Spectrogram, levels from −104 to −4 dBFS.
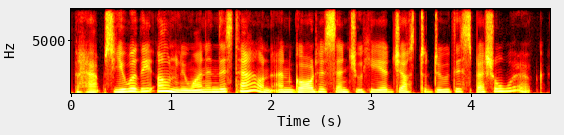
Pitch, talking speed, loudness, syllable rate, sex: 210 Hz, 265 wpm, -16 LUFS, 5.8 syllables/s, female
